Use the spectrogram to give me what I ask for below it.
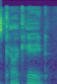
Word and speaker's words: cockade: Oh, by the way, I looked that up and that is how you pronounce it. It's cockade.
